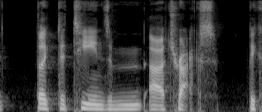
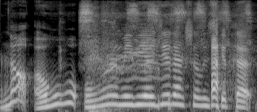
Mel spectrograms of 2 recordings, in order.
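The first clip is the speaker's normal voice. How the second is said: surprised; 11 semitones higher than usual. Real, not acted. Surprised realization, high far voice.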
